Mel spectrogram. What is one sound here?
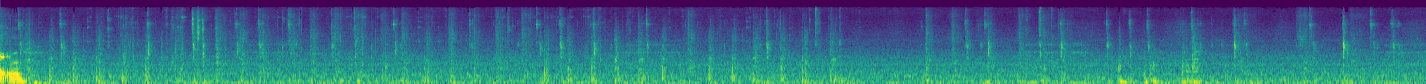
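Footsteps run quickly through grass and dirt.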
